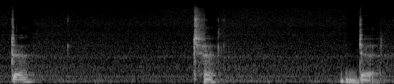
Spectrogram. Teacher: one is voiceless and unaspirated, one is voiceless and aspirated, and the other is voiceless or voiced and unaspirated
